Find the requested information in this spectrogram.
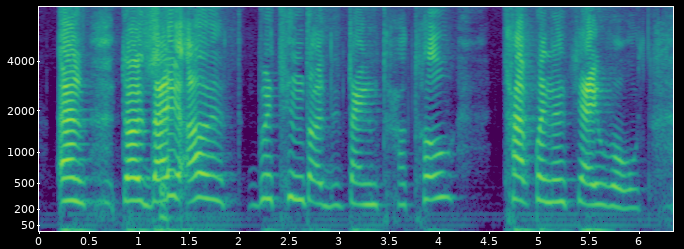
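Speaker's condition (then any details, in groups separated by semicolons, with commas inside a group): Cerebral palsy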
